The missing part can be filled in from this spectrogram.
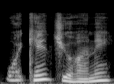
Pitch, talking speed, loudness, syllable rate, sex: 175 Hz, 210 wpm, -16 LUFS, 4.9 syllables/s, male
